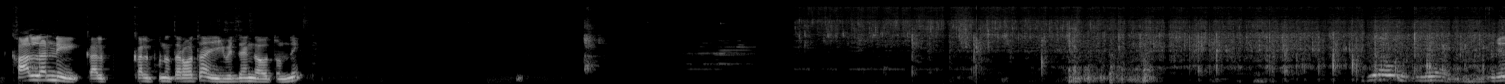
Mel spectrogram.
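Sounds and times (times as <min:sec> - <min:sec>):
chicken feet sizzling in oil: 0:08.0 - 0:15.0.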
